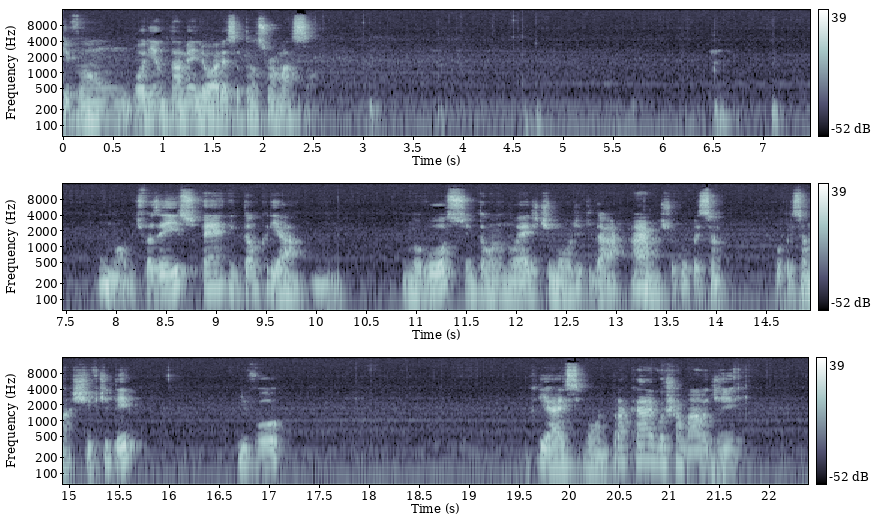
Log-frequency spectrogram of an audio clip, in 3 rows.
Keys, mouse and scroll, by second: 0.8 Escape, 1.7-2.6 ctrl+middle drag, 3.2-3.9 ctrl+middle drag, 4.6 g, 5.6 Escape, 6.7-7.3 shift+middle drag, 14.6 shift+d, 17.3 click, 19.4 g, 20.4 click, 21.4 F2.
